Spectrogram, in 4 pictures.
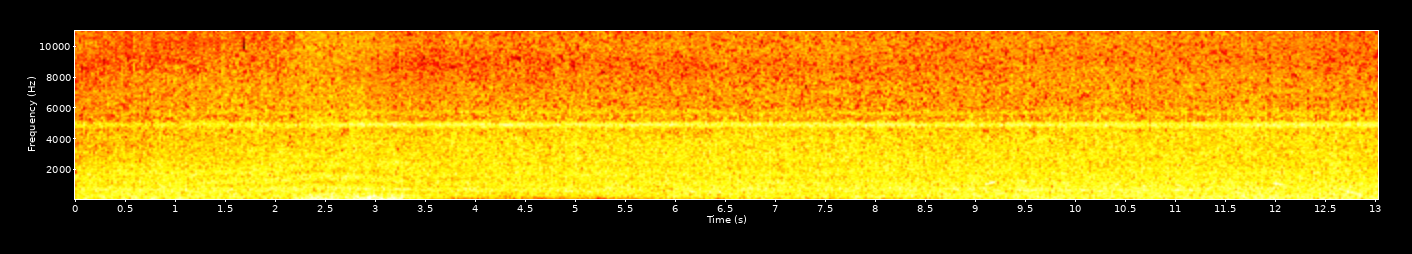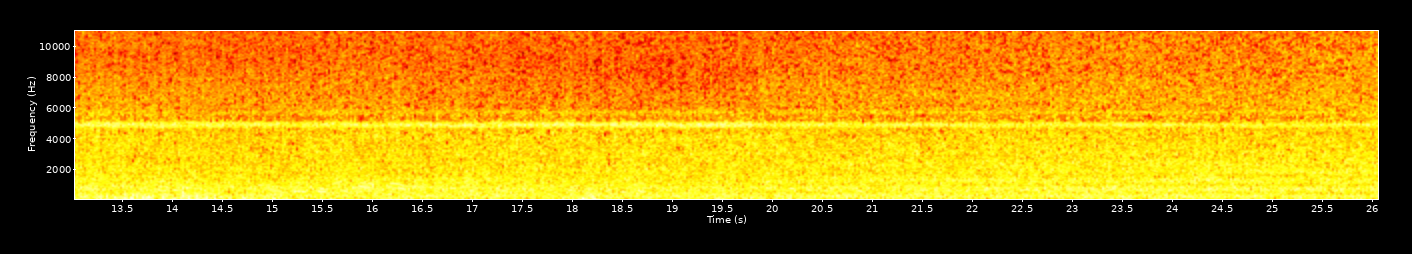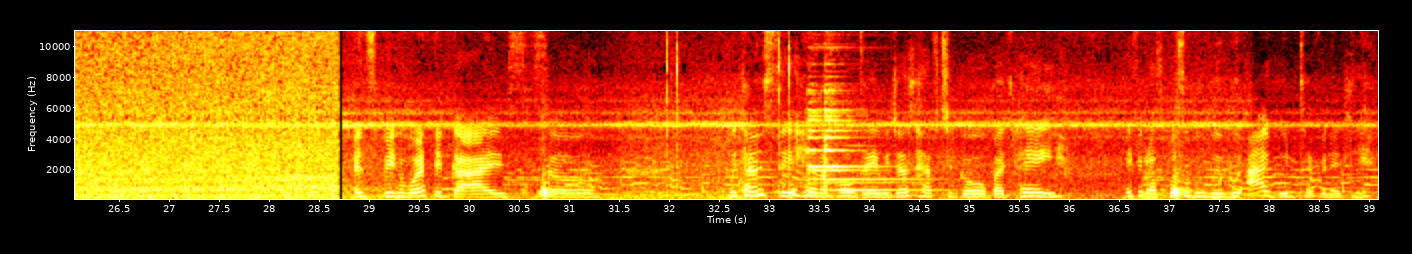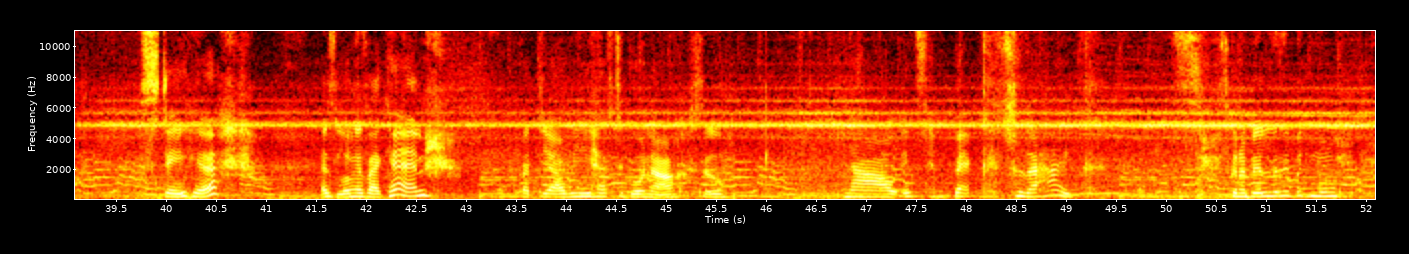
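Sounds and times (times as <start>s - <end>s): waterfall roaring: 0.0s - 28.7s.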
